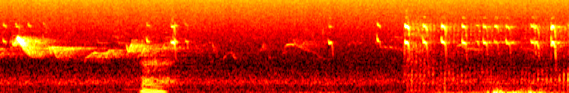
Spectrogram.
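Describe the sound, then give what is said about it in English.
Crossbills chirp in a small tree in a park as they come down for water, with high, thin calls and short whistled notes at first, then a busier run of quick repeated chirps toward the end over faint background rumble. “And I'm right next to some birds now, and they're in a small tree.”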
